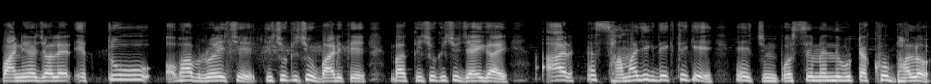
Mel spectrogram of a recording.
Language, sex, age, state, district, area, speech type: Bengali, male, 45-60, West Bengal, Paschim Medinipur, rural, spontaneous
